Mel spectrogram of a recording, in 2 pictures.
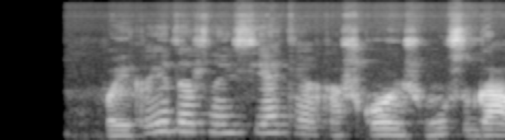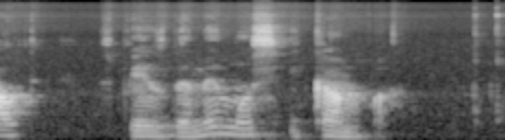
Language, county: Lithuanian, Vilnius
